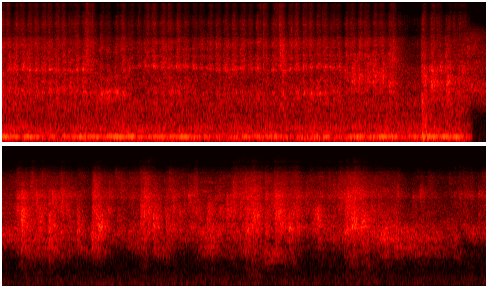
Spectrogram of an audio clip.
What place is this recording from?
restroom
